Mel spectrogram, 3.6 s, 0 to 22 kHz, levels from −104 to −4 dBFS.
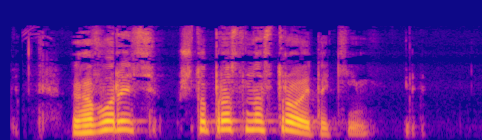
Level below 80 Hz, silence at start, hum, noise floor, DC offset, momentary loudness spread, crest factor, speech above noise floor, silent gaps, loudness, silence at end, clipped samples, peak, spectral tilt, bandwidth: -72 dBFS; 0.55 s; none; -67 dBFS; under 0.1%; 16 LU; 20 dB; 45 dB; none; -21 LUFS; 0.9 s; under 0.1%; -2 dBFS; -5.5 dB/octave; 11.5 kHz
